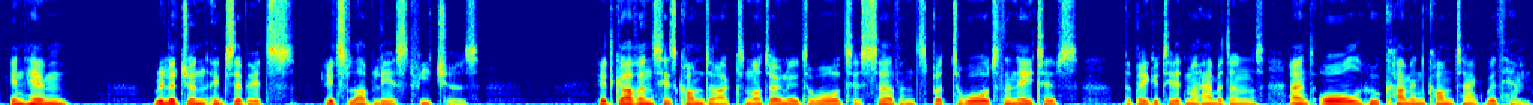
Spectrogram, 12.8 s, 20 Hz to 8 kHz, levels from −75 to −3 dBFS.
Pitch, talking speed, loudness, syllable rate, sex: 115 Hz, 145 wpm, -18 LUFS, 5.2 syllables/s, male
